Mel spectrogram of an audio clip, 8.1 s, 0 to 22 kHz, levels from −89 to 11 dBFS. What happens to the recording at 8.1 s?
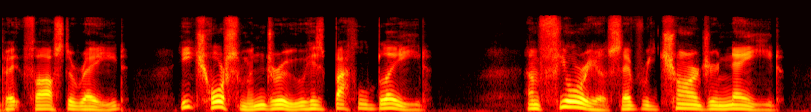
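Nothing goes wrong at 8.1 s; the speech is intact at that moment, with no dropout, click or distortion.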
